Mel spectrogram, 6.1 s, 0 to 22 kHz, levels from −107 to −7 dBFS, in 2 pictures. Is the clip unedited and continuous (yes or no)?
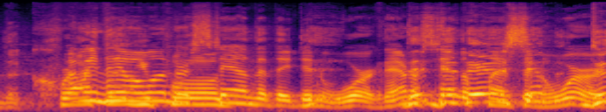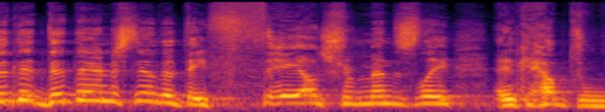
yes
